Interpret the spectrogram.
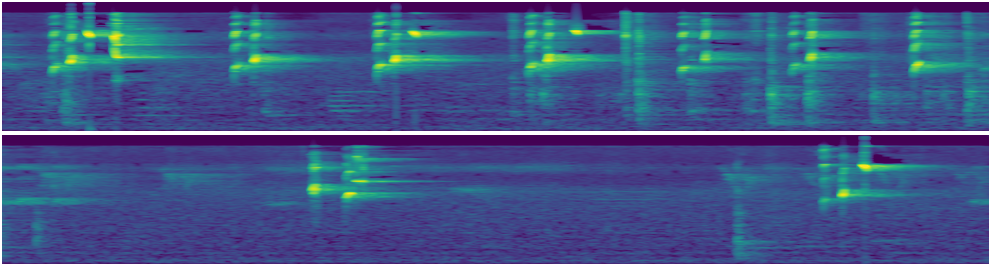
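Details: Wedani-style European goldfinch from Safi, Morocco, repeating crisp, high double-toned chirps roughly every second, with a short pause before a few more spaced chirps.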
